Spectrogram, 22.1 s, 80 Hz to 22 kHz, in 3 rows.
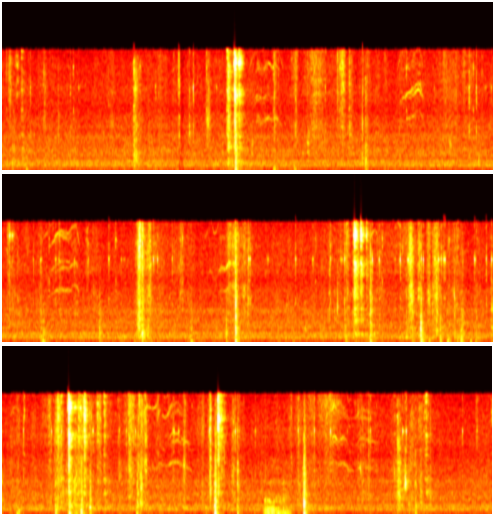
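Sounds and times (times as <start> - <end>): puppies scuffling on bedding: 0.0 - 21.4
rustle of bedding: 0.0 - 22.0
puppy noises: 16.7 - 21.0.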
